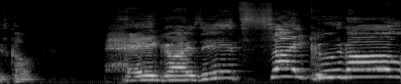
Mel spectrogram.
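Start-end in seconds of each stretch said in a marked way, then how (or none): 1.0-4.0 very loud, high, slow belted delivery. Imitating a streamer's YouTube intro: Sykkuno intro impression. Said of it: "that intro".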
